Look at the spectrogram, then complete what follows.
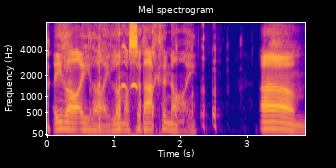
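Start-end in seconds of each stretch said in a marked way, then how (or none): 0.1-2.3 put-on British accent. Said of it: "Jesus and all these people in the Bible had British accents".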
